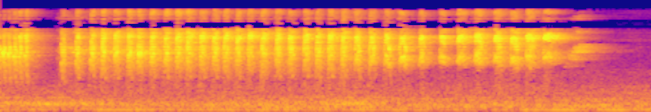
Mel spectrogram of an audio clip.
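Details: White-rumped shama in a songbird-training master recording, harsh tembakan style. A long, dense, rasping rattle pulses steadily, roughly seven beats a second, for about four seconds before it stops.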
